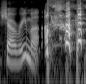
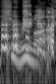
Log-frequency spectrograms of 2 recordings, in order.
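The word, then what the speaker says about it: Shurima: Oh, Sharima. Ha, Sharima. I told her if she had trouble with pronunciation that she should just start quoting that and do the ha Sharima because it'll help her.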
